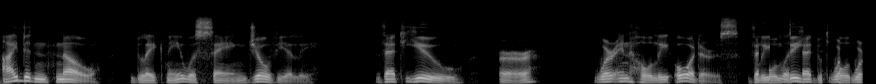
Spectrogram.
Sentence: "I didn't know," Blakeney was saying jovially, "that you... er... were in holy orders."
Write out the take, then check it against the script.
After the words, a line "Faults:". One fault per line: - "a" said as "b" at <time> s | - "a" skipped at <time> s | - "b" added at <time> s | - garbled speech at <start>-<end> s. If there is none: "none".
"I didn't know," Blakeney was saying jovially, "that you... er... were in holy orders." [garbled]
Faults:
- garbled speech at 7.5-8.6 s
